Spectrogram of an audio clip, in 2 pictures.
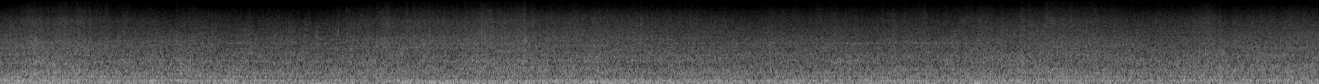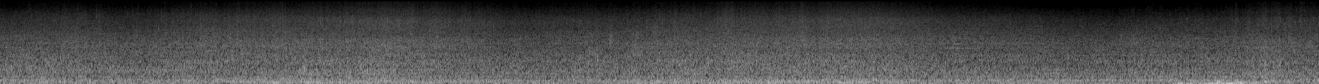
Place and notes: east pier ... outgoing tide ... lavalier mics on T bar on fishing landing net pole ... over the side of the pier ...
Battery Parade, Whitby, UK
